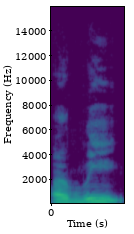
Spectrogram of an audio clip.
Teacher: ری اس میں تقریر کی مقدار تھوڑی سی کم ہوتی ہے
